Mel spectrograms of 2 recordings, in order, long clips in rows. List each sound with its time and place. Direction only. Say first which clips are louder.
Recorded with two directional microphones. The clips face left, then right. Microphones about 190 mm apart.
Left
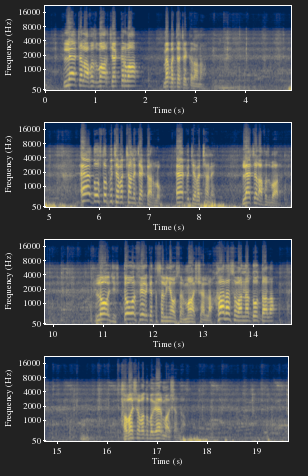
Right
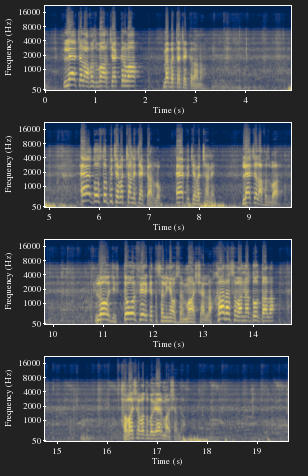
0.3 s a man's voice: right 2 dB; 10° right (ahead or behind)
5.2 s a man's voice: right 1 dB; 5° right (ahead or behind)
10.8 s a man's voice: right 3 dB; 15° right (ahead or behind)
16.3 s speech: right 2 dB; 5° right (ahead or behind)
